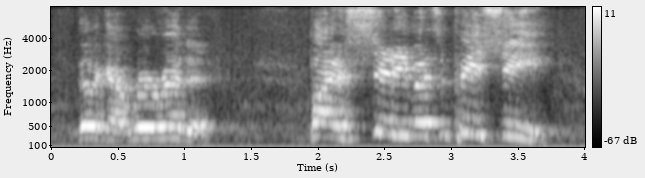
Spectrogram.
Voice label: Chat

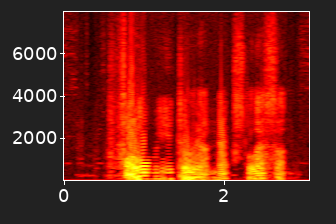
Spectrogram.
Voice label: holo follow, tutorial; blackops

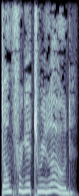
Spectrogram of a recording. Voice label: reload, scientist female

